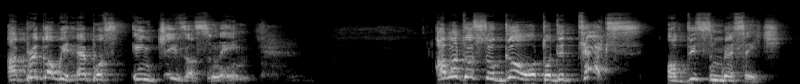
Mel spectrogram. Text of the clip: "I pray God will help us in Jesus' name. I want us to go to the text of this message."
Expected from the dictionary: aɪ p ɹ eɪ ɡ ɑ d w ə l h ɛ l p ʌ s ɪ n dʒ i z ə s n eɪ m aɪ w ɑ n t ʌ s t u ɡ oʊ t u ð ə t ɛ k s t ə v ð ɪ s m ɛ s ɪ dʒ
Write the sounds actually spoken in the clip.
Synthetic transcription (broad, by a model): aɪ p ɹ eɪ ɡ ɑ d w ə h ɛ l p ʌ s ɪ n dʒ i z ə s n eɪ m aɪ w ɑ n t ʌ s t u ɡ oʊ t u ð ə t ɛ k s t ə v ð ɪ s m ɛ s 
